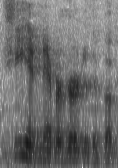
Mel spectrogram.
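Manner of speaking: ordinary delivery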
